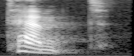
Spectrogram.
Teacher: You don't really hear the P here.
